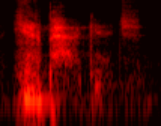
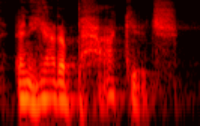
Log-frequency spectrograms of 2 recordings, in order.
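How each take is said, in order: First: Breathy hushed repeat, much softer; hushed storyteller secret; suspenseful whisper. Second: Said in the usual way. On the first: Acted. Dramatic build in the story.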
